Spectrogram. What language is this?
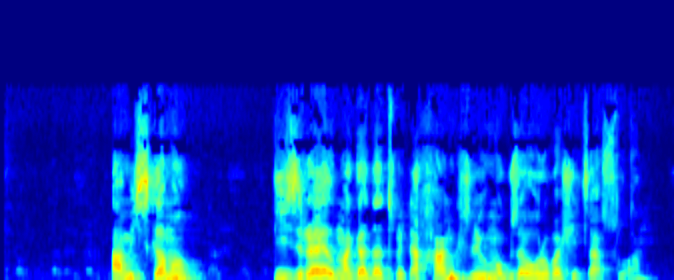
Georgian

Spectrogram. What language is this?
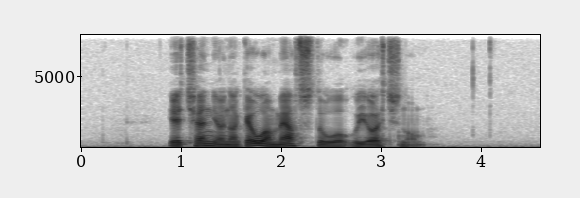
Faroese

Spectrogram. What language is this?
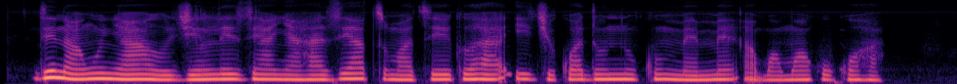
Igbo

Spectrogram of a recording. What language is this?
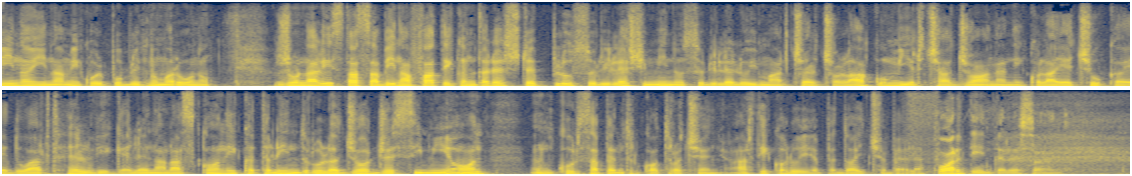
Romanian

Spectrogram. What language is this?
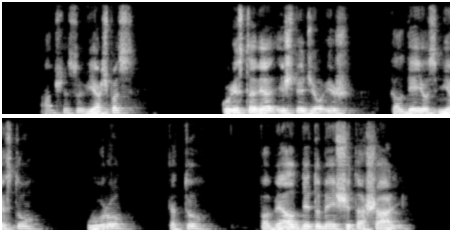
Lithuanian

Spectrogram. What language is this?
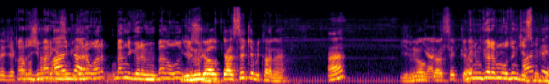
Turkish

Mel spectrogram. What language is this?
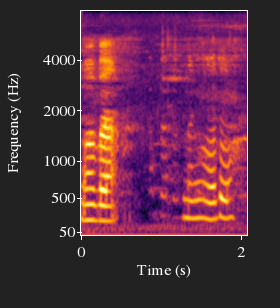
Bodo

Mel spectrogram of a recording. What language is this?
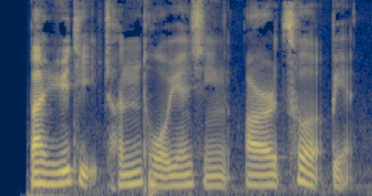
Chinese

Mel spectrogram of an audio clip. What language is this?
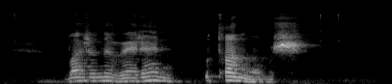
Turkish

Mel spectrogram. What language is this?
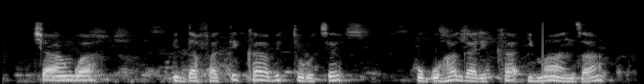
Kinyarwanda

